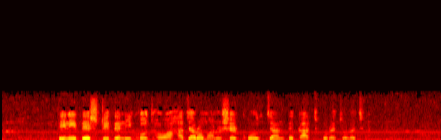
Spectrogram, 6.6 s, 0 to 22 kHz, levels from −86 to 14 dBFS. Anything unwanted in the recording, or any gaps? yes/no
no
